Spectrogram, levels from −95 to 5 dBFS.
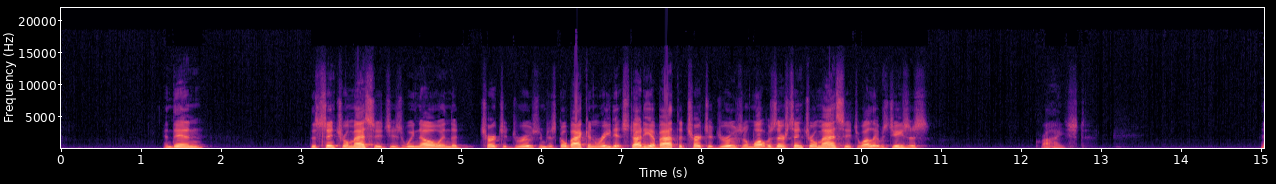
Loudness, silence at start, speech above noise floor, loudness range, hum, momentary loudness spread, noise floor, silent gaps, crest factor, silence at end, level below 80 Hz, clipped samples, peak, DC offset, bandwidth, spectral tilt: -17 LUFS; 1.3 s; 52 dB; 8 LU; none; 14 LU; -68 dBFS; none; 18 dB; 0 s; -56 dBFS; under 0.1%; 0 dBFS; under 0.1%; 10.5 kHz; -6.5 dB/octave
